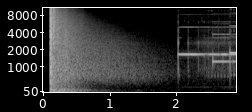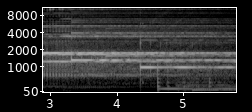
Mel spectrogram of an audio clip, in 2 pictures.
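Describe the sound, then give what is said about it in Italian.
A single loud gunshot fired in a bedroom cracks at the start and rings out in a long, fading echo, followed after a brief silence by sustained tonal electronic music. “In effetti Sharon è entrata nella loro camera da letto perché ha sentito il suono di uno sparo.”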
